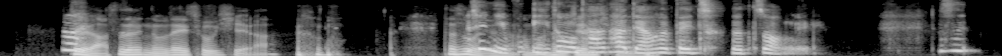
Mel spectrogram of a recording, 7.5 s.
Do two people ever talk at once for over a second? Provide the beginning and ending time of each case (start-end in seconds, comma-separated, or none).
3.5-5.0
